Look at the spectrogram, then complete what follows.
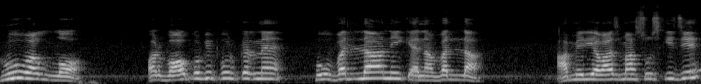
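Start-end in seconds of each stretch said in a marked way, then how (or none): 0.0-0.8 heavy, full voice with thick articulation. Showing learners how to read the words: heavy full voice. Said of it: "موٹا یعنی پر پڑھنا ہے اور بھاری آواز کے ساتھ".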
